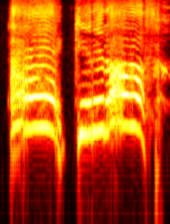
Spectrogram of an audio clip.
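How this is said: It is said in a mock girly voice.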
